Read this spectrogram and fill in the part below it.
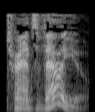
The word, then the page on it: transvalue: British English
